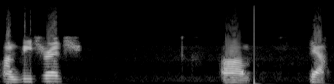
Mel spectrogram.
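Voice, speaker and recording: A man's voice: medium pitch, extremely slow, bright, forceful tone, clear, resonant tone, no room sound, low-quality recording. A man reporting as an emergency responder over a police and fire two-way radio.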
